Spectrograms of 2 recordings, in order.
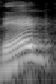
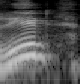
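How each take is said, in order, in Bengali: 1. স্বরধ্বনিটি ছোট 'e' উচ্চারণ। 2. স্বরধ্বনিটি লম্বা 'ee' উচ্চারণ। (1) "আমি যদি পাস্ট টেন্সের কথা বলি তাহলে হবে রেড" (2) "আমি যদি প্রেজেন্ট টেন্সের কথা বলি তাহলে হবে রিড"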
